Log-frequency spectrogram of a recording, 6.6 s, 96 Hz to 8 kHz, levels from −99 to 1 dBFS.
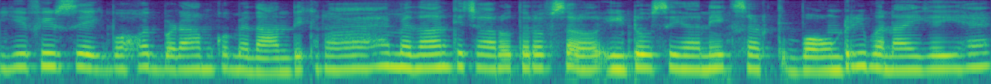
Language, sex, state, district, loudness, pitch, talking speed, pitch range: Hindi, female, Chandigarh, Chandigarh, -16 LUFS, 220 Hz, 215 wpm, 215-230 Hz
